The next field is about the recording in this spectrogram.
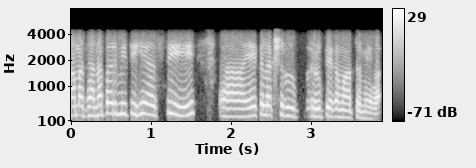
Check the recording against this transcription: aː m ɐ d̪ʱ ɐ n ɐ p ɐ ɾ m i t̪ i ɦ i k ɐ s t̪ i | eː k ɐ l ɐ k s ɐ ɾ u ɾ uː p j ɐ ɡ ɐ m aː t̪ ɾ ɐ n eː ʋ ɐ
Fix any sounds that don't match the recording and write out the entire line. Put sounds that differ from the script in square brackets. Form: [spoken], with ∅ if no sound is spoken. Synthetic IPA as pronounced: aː m ɐ d̪ʱ ɐ n ɐ p ɐ ɾ m i t̪ i ɦ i [∅] ɐ s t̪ i | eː k ɐ l ɐ k [ʂ] ɐ ɾ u ɾ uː p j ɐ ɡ ɐ m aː t̪ ɾ ɐ [m] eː ʋ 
